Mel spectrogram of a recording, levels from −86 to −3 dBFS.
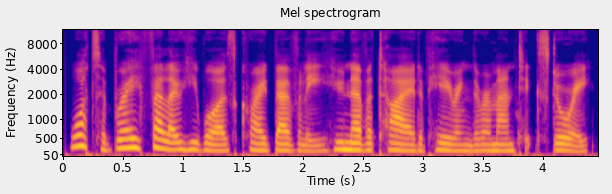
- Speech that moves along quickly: Yes, fast, 215 wpm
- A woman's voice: Yes, female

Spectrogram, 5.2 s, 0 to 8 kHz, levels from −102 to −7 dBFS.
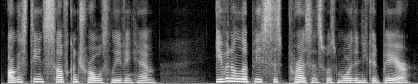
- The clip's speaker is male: No, female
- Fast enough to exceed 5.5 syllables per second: Yes, 5.8 syllables/s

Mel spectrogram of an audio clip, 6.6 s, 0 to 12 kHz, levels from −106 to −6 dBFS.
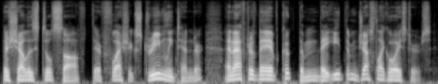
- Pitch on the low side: Yes, low, 115 Hz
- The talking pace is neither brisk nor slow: Yes, average, 190 wpm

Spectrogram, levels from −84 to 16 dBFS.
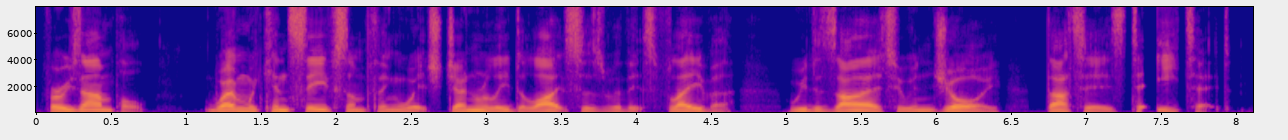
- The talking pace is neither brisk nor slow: Yes, average, 165 wpm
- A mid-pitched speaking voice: No, low, 110 Hz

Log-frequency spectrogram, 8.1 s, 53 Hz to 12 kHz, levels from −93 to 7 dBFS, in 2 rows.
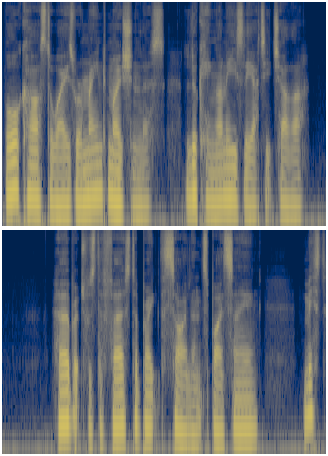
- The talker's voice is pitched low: Yes, low, 100 Hz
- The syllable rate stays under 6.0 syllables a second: Yes, 5.5 syllables/s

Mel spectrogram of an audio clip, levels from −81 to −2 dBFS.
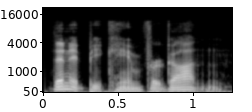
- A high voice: No, low, 115 Hz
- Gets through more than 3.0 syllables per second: Yes, 7.1 syllables/s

